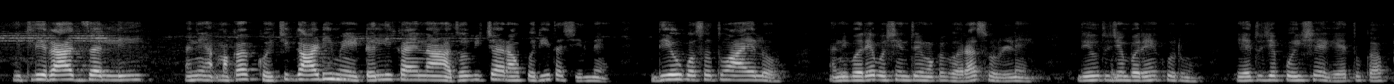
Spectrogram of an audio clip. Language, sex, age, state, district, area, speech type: Goan Konkani, female, 45-60, Goa, Bardez, urban, spontaneous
